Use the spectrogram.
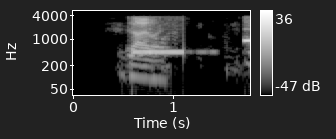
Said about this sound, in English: Dialing.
